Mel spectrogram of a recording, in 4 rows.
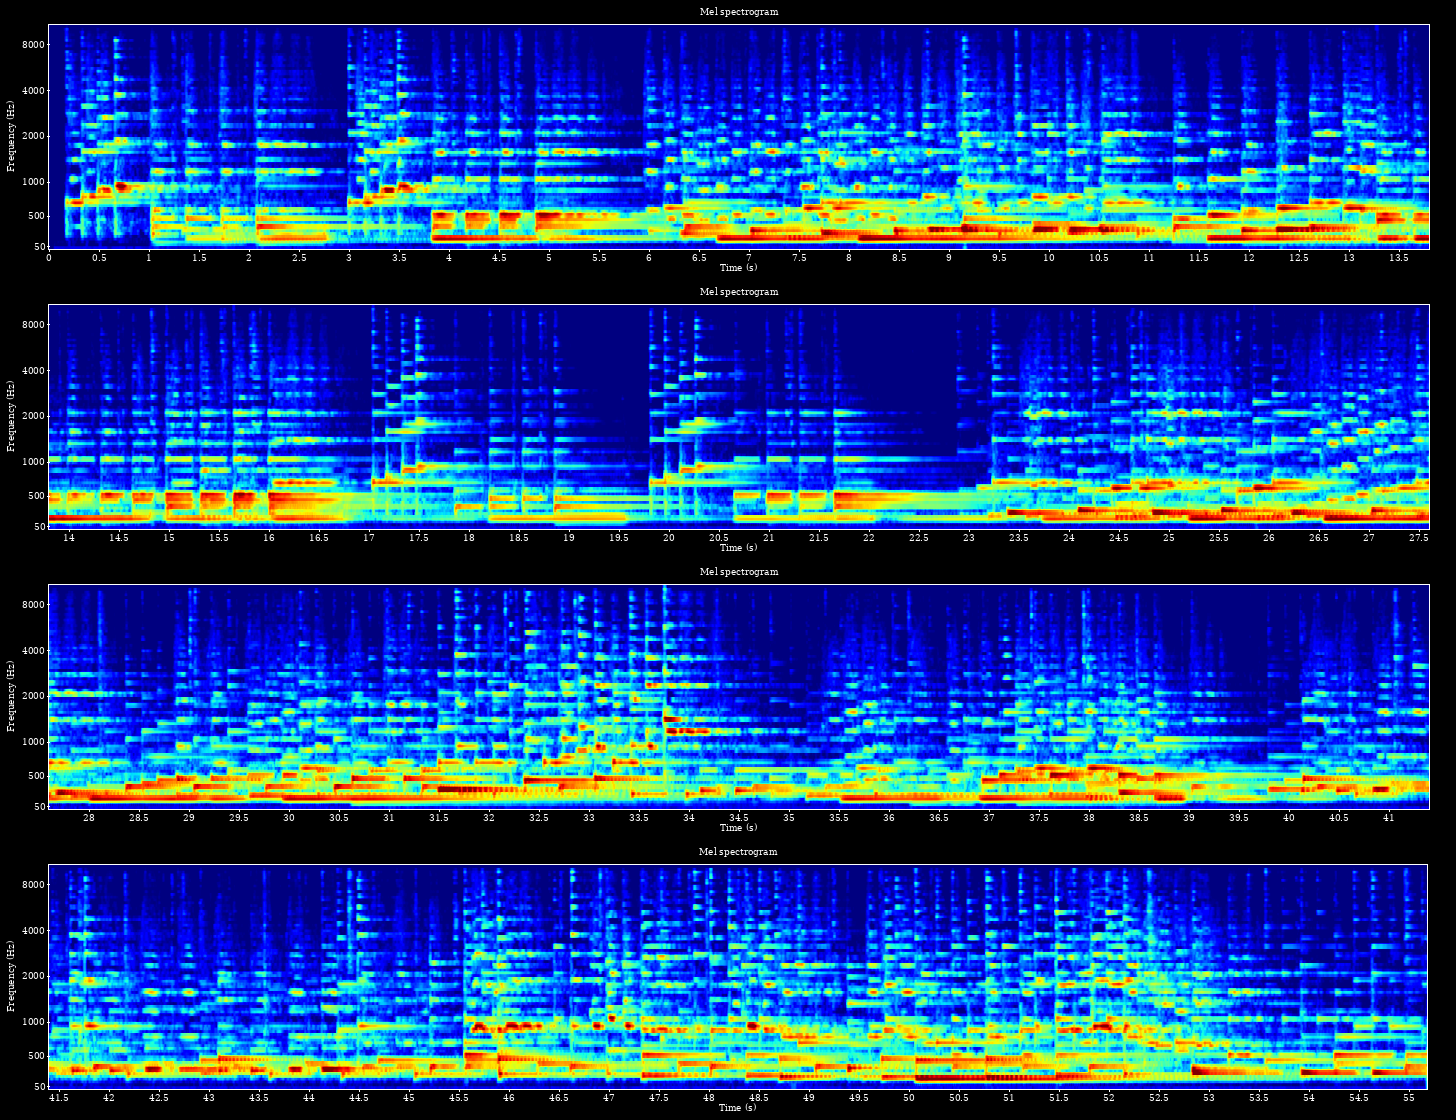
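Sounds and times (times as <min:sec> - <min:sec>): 
harp duo playing classical music: 0:00.0 - 0:55.1.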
